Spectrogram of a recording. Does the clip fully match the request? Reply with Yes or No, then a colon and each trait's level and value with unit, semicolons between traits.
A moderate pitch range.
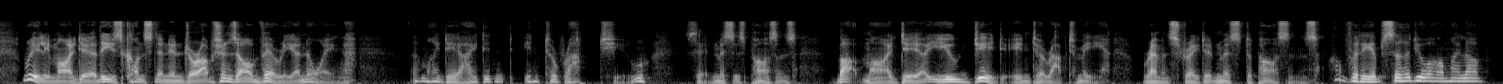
No: wide, 7.5 semitones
